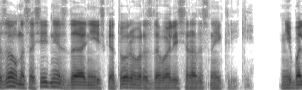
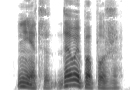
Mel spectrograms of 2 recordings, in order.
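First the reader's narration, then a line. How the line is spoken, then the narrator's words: Mumbling. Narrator (Russian): пробормотал Кенни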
